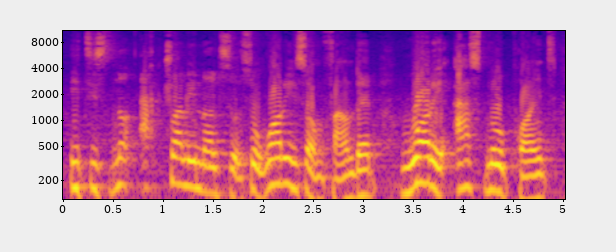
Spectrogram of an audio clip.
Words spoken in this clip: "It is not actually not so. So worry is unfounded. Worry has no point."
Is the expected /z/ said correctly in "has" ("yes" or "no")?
no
